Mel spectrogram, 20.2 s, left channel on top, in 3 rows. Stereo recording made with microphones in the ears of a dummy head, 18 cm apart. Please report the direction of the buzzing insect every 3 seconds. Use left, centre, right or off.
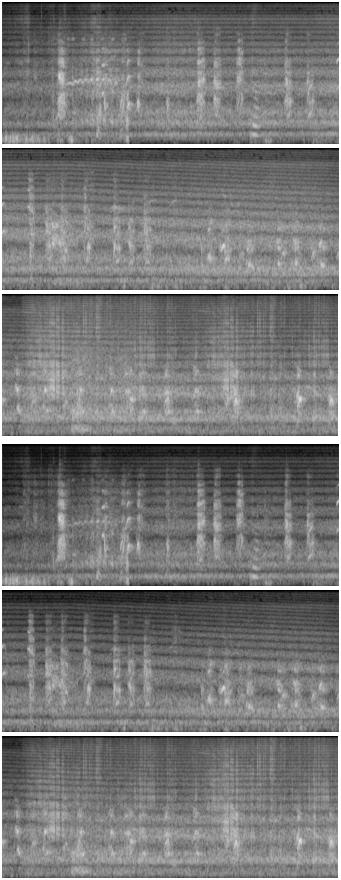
left, left, left, left, left, centre, centre.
